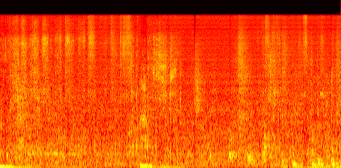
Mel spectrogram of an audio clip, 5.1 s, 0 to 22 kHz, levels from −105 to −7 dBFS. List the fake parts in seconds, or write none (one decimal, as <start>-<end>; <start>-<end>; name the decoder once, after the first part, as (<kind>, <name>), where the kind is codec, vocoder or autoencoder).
1.3-2.0 (autoencoder, DAC-VAE); 2.4-5.1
